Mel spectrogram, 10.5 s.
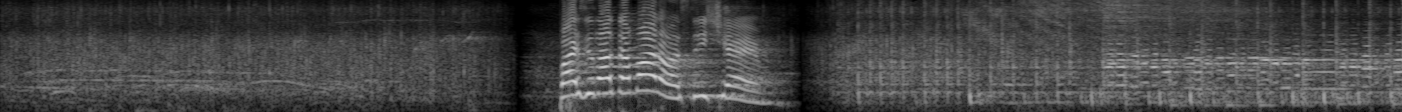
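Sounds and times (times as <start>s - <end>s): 
audience applauding loudly: 0.0s - 3.9s, 6.0s - 10.5s
speech: 4.2s - 5.9s.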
